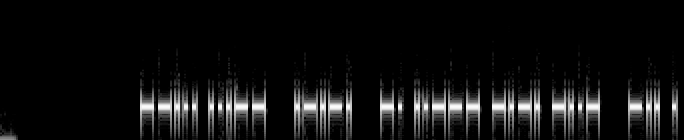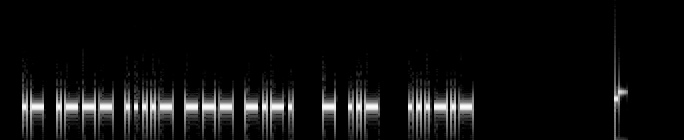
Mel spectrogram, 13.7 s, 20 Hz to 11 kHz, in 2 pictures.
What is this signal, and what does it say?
Morse code, heard as a keyed tone, about 28 wpm, 700 Hz. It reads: 73 <AR> N2CX DE AJ4OC TU <SK>
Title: Practice QSO - Exchange 4 - Ending - 28wpm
